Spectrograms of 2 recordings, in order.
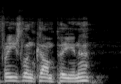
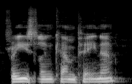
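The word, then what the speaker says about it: FrieslandCampina: That's how I'm pronouncing it, Friesland Campina. – Friesland Campina.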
